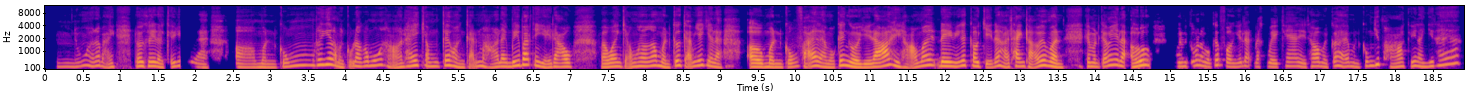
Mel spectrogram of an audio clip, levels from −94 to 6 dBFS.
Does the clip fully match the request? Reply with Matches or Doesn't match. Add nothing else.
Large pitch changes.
Doesn't match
